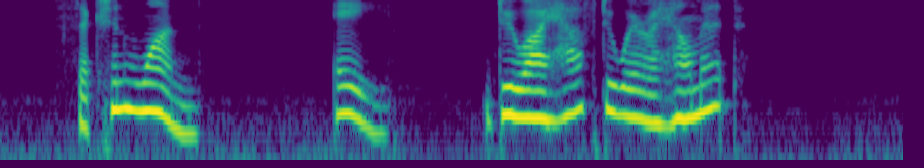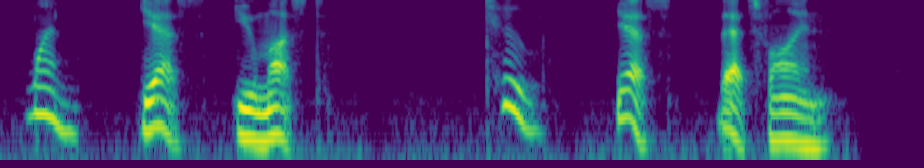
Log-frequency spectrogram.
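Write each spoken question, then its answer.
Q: Do I have to wear a helmet?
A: 1: Yes, you must.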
